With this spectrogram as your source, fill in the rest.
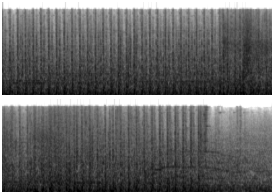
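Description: Rapid gunfire rattles in quick, steady bursts.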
